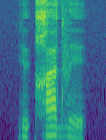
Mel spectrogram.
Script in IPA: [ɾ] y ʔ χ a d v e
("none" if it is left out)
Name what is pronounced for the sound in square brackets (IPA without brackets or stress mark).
ɾ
